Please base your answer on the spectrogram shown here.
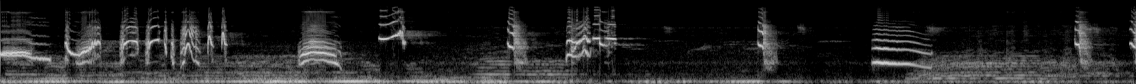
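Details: Kept Oriental magpie-robin singing actively in the afternoon, meant to prompt other birds to sing. Varied loud whistles, squeaky notes and rising slurs arrive in quick bursts over a steady low hum.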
